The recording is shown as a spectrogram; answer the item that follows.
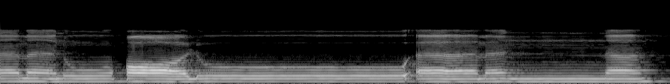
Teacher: آمنوا مدتها 4 حركات، قالوا آمنا هذه مدتها 2 حركتين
